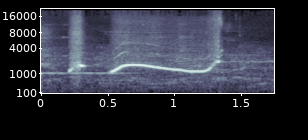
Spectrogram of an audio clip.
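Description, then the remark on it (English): A person whistles a short tune: a brief chirp, then a long sustained note that rises, dips slowly and flicks up at the end. Clear, with no talking. “Worried about this whole whistling thing.”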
